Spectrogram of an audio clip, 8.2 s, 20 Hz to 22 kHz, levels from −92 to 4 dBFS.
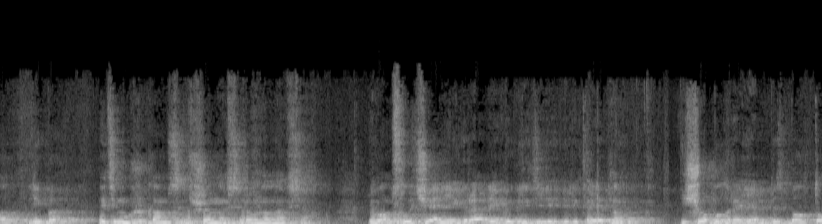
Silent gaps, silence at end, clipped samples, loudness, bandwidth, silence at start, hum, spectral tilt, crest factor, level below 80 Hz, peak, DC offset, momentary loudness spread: none; 0 s; under 0.1%; -18 LUFS; 15 kHz; 0 s; none; -6.5 dB/octave; 10 dB; -44 dBFS; -8 dBFS; under 0.1%; 7 LU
